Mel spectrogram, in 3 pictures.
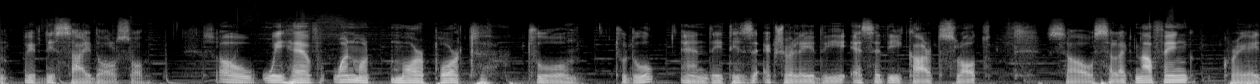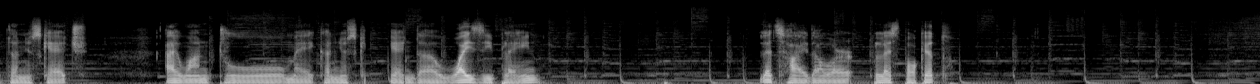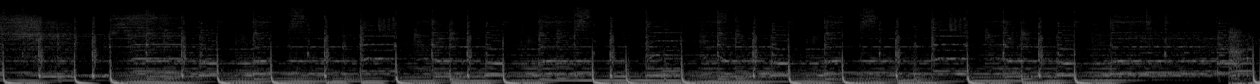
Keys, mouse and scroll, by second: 11.1 alt+click, 12.5 click, 16.4 click, 19.3 click, 21.4 click, 23.4 alt+click, 23.8 click, 24.2 click, 24.6 scroll up 1, 24.8 click, 24.9 scroll down 1, 25.2 click, 25.5 right click, 25.7 click, 26.0 Delete, 26.3 click, 26.5 click, 26.7 click, 27.0 click, 27.5 click, 27.7 click, 28.0 scroll up 2, 28.1 click, 28.4 click, 29.0 scroll down 3, 29.4 shift+right click, 29.6 click, 29.8 click, 29.9 click, 30.0-32.1 typing, 30.3 click, 30.5 click, 30.7 click, 31.2 click, 33.0 shift+middle click, 33.3 shift+h, 33.6 1, 33.7 Return, 34.2 click, 34.5 Return, 36.2 click, 36.4 click, 36.7-37.8 typing.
